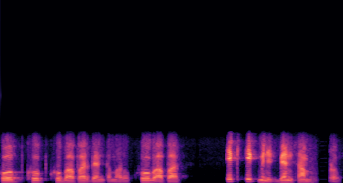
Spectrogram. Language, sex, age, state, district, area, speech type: Gujarati, male, 45-60, Gujarat, Anand, urban, conversation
